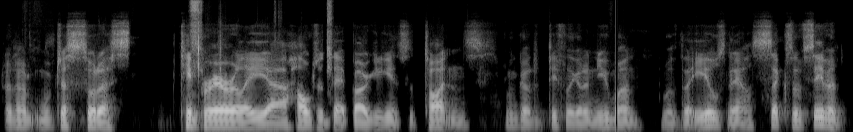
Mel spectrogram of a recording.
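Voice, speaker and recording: A very low-voiced man talks through a podcast, his voice nasal and stuffy from a cold. He is measured and quotes stats. The sound is close and dry. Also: a little mellow, dry recording. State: has a cold. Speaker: podcast co-host. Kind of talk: casual chat.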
